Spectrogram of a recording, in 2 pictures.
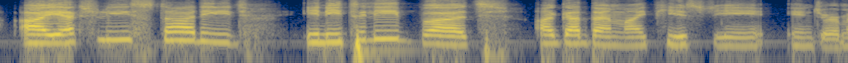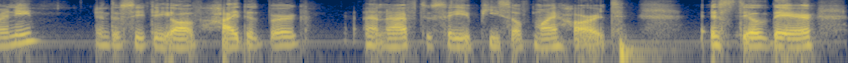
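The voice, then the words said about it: Italian accent in English. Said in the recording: “clearly from my accent, I'm not American. I'm actually Italian.”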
